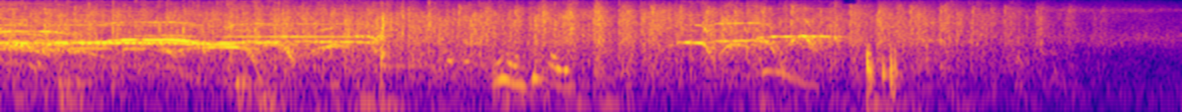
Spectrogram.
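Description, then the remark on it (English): A crowd in a church sanctuary claps steadily and enthusiastically as a hand clap praise to welcome guest speakers from a Christian ministry, with scattered voices calling out and cheering over the applause, which gradually tapers off toward the end. “And we are going to welcome them with a hand clap praise.”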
